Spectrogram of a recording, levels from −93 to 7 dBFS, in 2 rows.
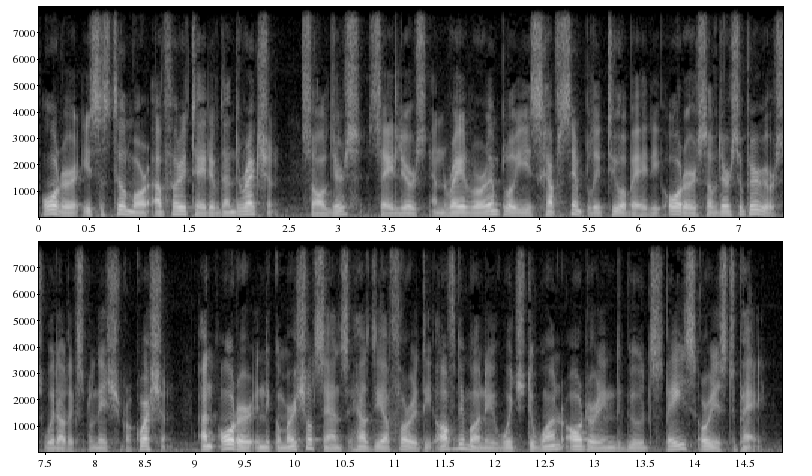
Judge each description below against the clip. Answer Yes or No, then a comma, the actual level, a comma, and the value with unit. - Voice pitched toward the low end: Yes, low, 110 Hz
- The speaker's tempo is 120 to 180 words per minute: No, average, 195 wpm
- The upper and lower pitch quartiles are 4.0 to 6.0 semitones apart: Yes, average, 4.4 semitones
